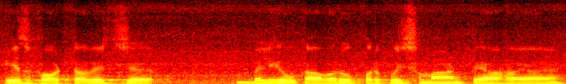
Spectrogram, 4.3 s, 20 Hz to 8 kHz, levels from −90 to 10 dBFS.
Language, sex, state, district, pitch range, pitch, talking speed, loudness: Punjabi, male, Punjab, Fazilka, 110-115 Hz, 110 Hz, 155 wpm, -14 LUFS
